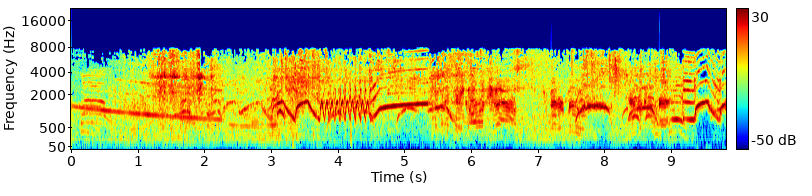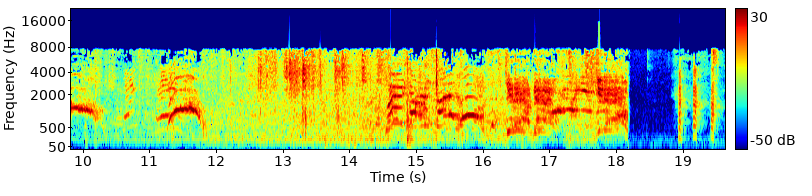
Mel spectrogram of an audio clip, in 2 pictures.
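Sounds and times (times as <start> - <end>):
climate activists shrieking and yelling at a highway roadblock: 0.0 - 6.7, 7.4 - 10.4, 11.1 - 11.9, 14.6 - 18.2
high piercing screams: 0.3 - 6.6, 7.5 - 10.3, 11.1 - 11.9, 14.6 - 18.2
laughter: 18.9 - 19.6.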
